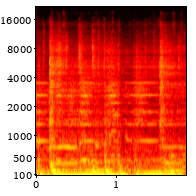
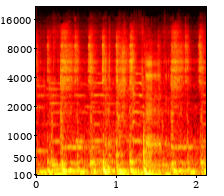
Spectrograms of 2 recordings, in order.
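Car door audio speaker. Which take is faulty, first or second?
second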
